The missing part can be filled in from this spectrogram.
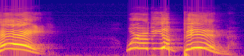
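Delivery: very high called-out yell. Retelling calling out to a bystander watching the game: imitating own past yell. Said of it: "I yell to the guy".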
